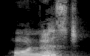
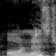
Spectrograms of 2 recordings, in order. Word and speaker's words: honest: for words like honor honest and however we use an because in these words H is silent for example an honest man and H although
